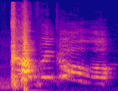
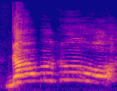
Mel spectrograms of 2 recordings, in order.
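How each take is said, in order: First: It starts with a K and keeps the ending. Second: It starts with a G and drops the ending. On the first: The speaker calls it right. "Just start it" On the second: The speaker calls it wrong. "Capicolo turns into gabagool"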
